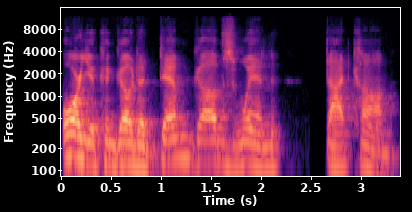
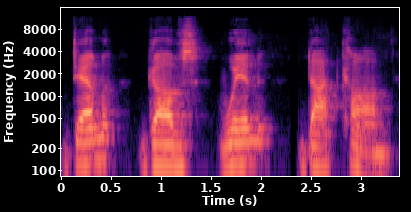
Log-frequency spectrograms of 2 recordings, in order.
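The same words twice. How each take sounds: First: Said in the usual way. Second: Dem govs win dot com said very slowly, each word apart; slow it right down so they can write it; slow, spelled-out repeat. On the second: Shown as a demonstration. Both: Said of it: "make sure you make note of this".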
